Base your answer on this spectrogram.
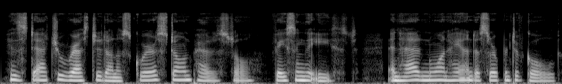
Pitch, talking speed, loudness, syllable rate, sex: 185 Hz, 215 wpm, -17 LUFS, 5.6 syllables/s, female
